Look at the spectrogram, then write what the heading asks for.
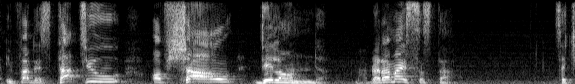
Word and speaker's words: Charles Deslondes: French pronunciation, Charles Deslondes. Charles Deslondes. Charles Deslondes. But in English, we say Charles Deslondes.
